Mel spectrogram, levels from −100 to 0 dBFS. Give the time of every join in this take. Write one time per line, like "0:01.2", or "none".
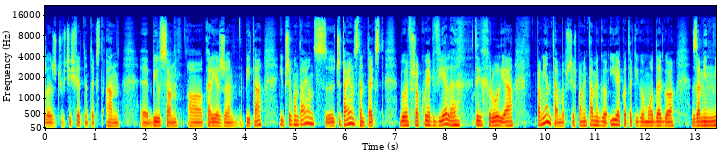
none

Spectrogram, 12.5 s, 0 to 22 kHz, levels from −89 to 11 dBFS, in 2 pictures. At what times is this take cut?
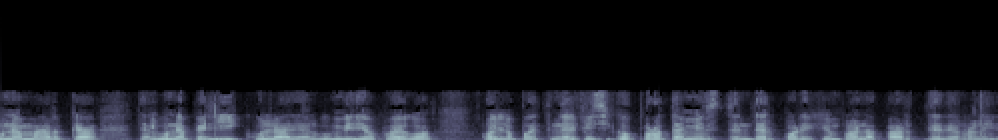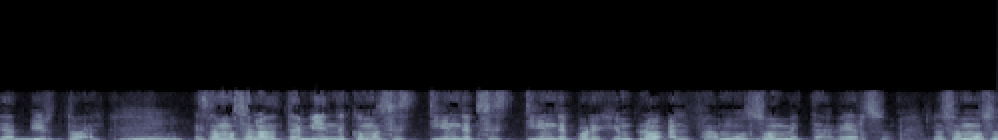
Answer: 0:04.4
0:09.2

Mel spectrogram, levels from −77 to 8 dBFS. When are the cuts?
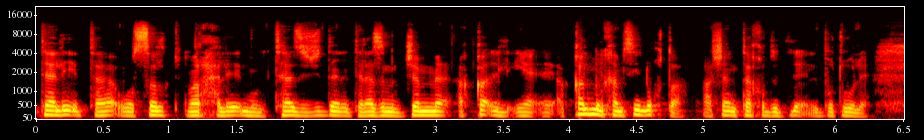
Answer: none

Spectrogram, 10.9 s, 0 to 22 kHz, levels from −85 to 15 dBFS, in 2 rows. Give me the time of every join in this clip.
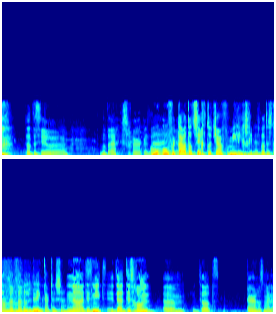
0:04.1
0:05.7
0:09.1

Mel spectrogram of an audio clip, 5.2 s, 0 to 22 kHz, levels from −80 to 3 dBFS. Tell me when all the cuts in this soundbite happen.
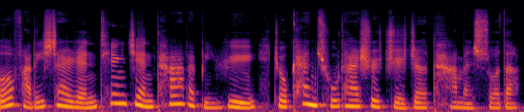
0:02.7

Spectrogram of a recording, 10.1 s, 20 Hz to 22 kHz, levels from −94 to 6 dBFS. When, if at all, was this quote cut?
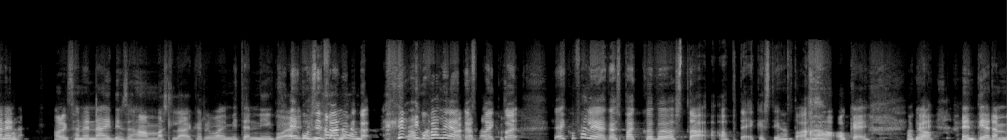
0:07.9

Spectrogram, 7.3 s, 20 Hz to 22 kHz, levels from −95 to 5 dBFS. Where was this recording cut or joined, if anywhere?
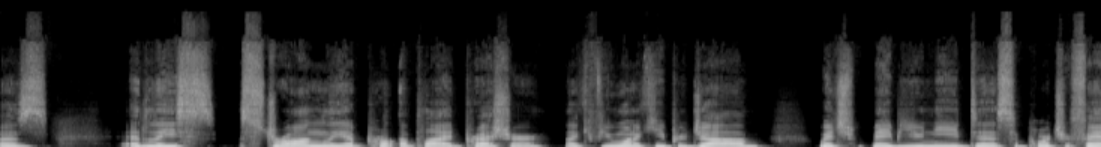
none

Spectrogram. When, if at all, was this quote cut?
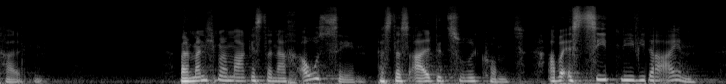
0:03.7

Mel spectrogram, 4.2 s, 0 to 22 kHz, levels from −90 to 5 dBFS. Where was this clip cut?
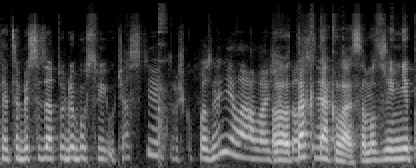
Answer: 0:01.7

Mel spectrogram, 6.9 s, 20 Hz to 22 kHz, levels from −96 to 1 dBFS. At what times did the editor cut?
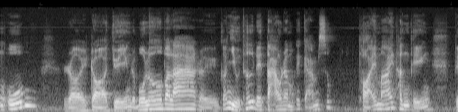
none

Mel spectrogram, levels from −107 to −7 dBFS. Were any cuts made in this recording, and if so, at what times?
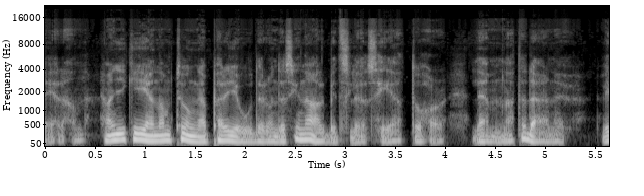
none

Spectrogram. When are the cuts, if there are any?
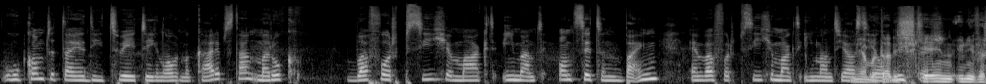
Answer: none

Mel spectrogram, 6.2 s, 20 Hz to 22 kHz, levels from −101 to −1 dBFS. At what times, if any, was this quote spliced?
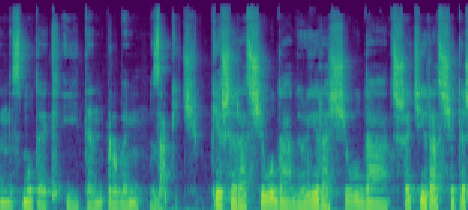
none

